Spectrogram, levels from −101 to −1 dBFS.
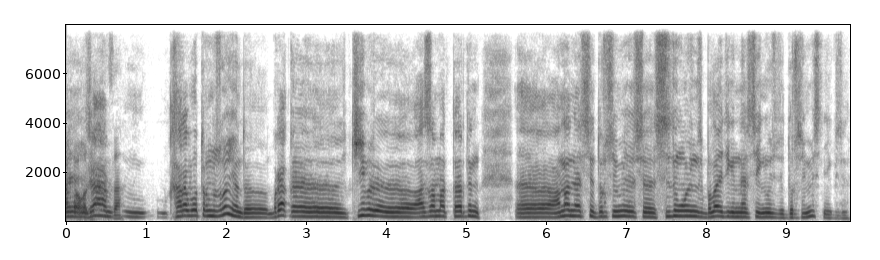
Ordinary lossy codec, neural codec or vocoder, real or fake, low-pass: none; codec, 16 kHz, 4 kbps, FreqCodec, larger model; fake; none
